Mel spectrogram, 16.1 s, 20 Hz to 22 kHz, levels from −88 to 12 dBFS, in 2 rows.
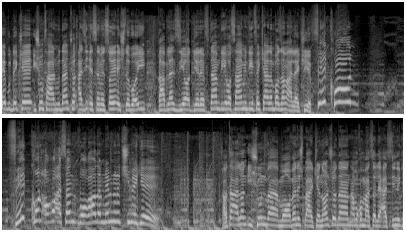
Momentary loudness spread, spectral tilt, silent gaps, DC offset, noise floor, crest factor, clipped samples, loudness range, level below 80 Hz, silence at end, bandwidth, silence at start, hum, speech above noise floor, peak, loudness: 11 LU; -4 dB/octave; none; under 0.1%; -39 dBFS; 14 dB; under 0.1%; 2 LU; -40 dBFS; 0 s; 20 kHz; 0 s; none; 21 dB; -4 dBFS; -18 LUFS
